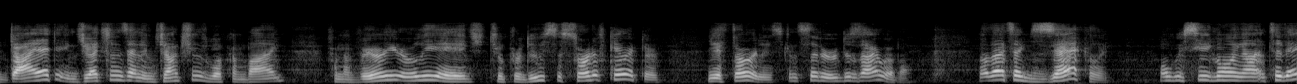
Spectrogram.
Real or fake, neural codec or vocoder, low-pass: fake; codec, 24 kHz, 1 kbps, SNAC; 7.2 kHz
